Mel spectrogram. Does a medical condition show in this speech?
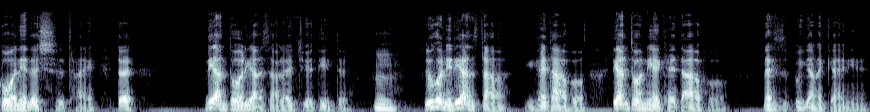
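Yes: hearing impairment.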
